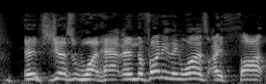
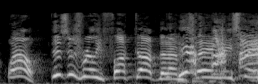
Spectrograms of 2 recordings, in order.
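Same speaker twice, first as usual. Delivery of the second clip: high, raised, laughing self-astonishment; mock startled realization; 9 semitones higher, 4 dB louder than usual. Man hears himself screaming at kids, startled realization. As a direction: catch yourself mid-rant, voice jumping up. Sudden realization mid-rant, acted.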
